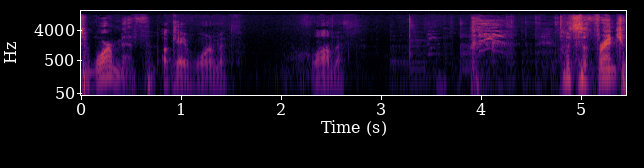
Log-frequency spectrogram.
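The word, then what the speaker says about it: Warmoth: was kind of like You say Wameth, it's Warmouth.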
